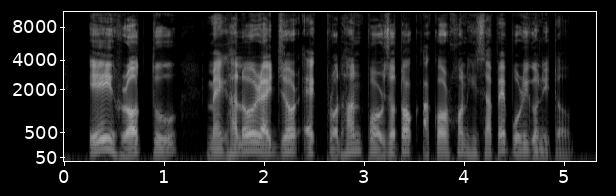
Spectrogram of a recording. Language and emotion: Assamese, neutral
